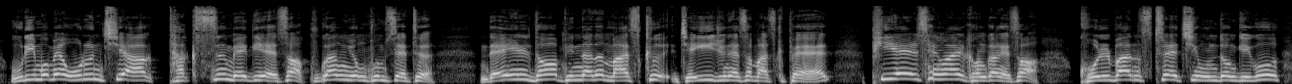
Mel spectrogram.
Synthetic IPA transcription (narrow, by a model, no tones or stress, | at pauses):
uɾimome̞oɾɯnt͡ɕʰiak̚tak̚s͈ɯme̞die̞s̬ʰʌkuɡaŋjoŋpʰums̬͈e̞tʰɯ̰ | ne̞iɭdʌp̬inːanɯnmasɯ̥kʰɯt͡ɕe̞id͡ʑune̞s̬ʰʌmaskʰɯpʰek̚pʰieɭsʰe̞ŋɦwaɭkʌŋɡaŋe̞s̬ʰʌ̰ | koɭbansʰɯ̥tʰɯɾet͡ɕʰiŋundoŋɡiɡu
